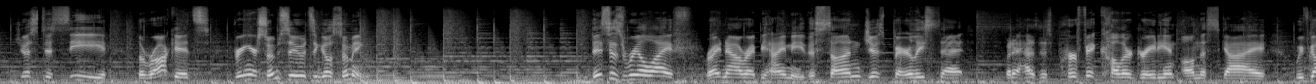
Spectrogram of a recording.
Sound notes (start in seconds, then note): none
